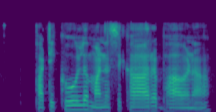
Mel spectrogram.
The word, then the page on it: patikula-manasikara-bhavana: Pali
